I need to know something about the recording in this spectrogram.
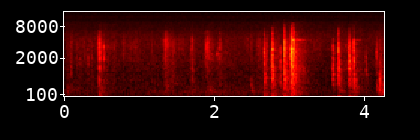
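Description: Scattered faint knocks and clicks, then a quick run of louder knocks about three seconds in and a few more just after.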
